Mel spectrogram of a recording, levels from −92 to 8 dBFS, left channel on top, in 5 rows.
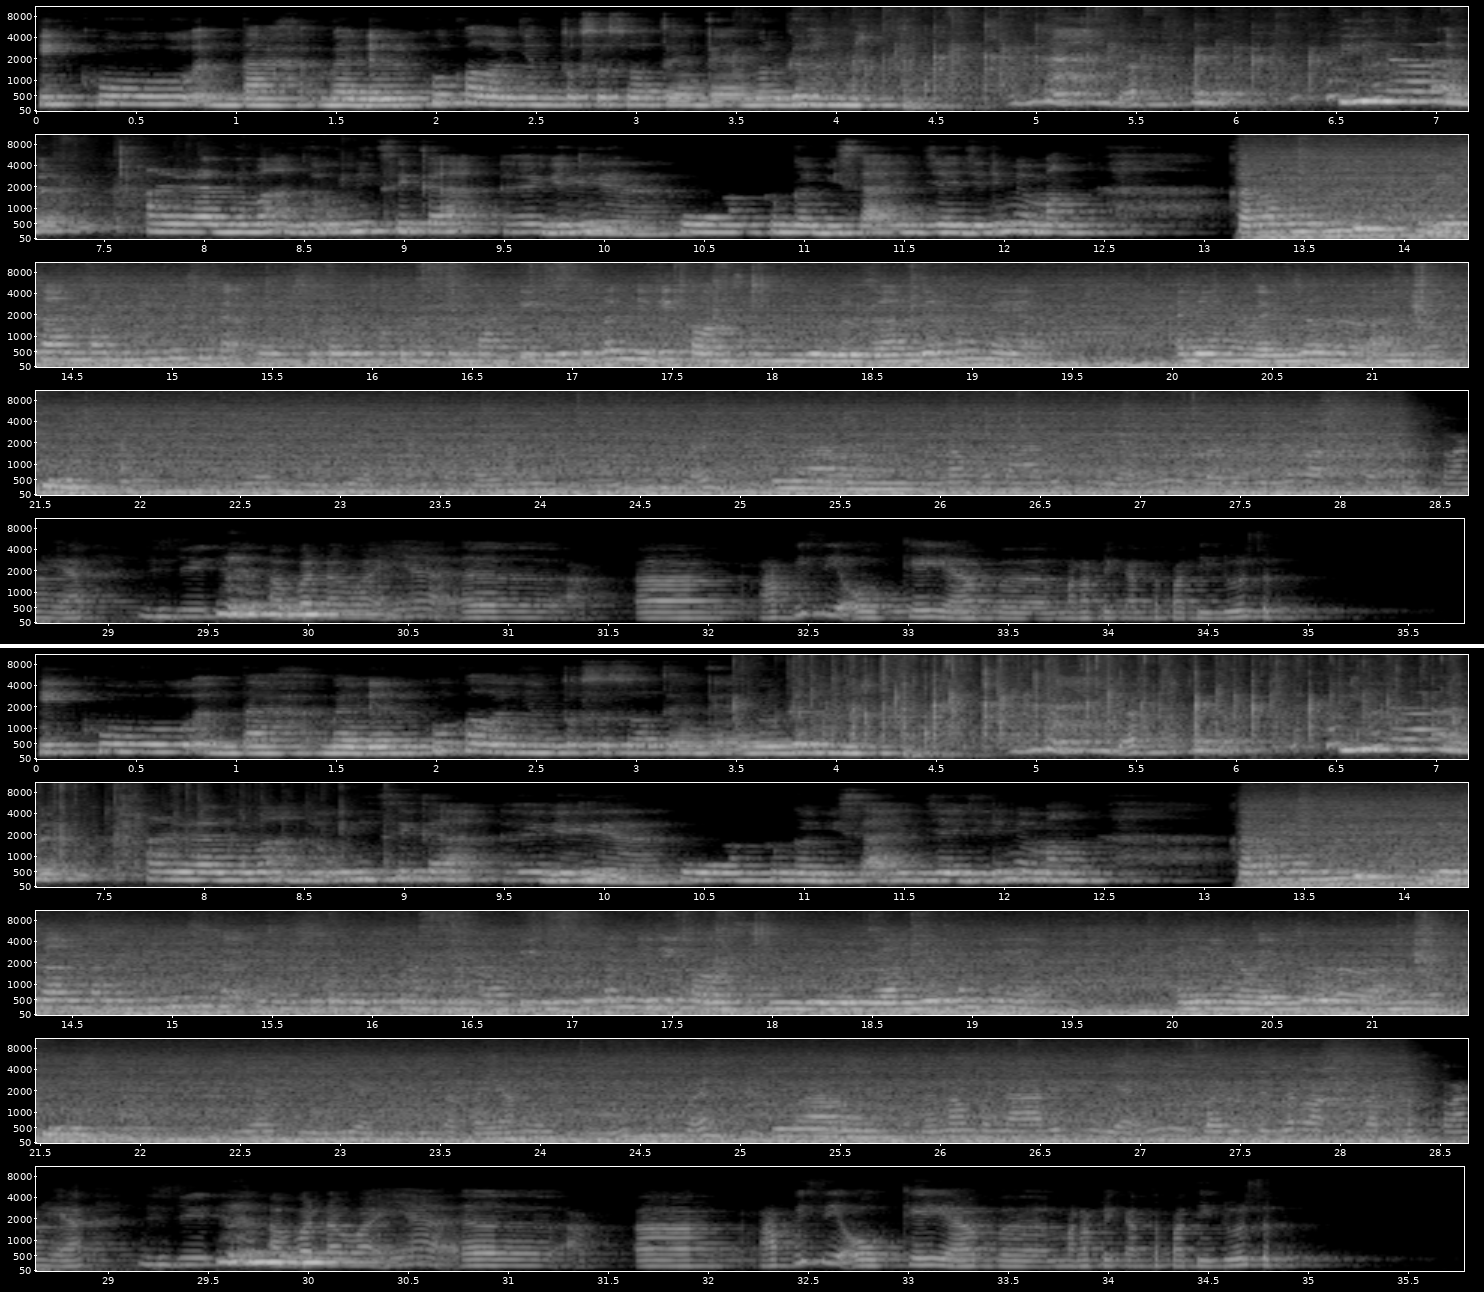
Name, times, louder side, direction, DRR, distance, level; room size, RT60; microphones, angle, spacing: voice 1, 0.0-4.4 5.1-5.3 5.8-5.9 6.5-7.2 7.7-10.1 10.4-19.3 20.0-21.7 25.1-25.8 29.5-30.1, left 2 dB, 40° left, 1 dB, 0.7 m, -29 dB
Applause, 3.5-9.0, right 5 dB, 70° right, 0.8 m, -45 dB
voice 2, 4.8-6.0 6.4-6.8 7.2-7.6 9.7-10.4 16.1-16.8 17.4-17.9 20.2-25.6 25.9-34.8, right 2 dB, 15° right, 3 dB, 0.3 m, -38 dB
sound 1, 13.1-28.3, left 1 dB, 85° left, 2.2 m, -31 dB
7.5 x 6.0 x 3.3 m, 0.84 s
head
